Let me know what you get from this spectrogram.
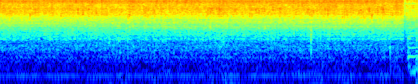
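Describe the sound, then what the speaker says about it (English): Diced yellow onion frying in bacon drippings in a skillet, a steady close hiss and crackle of sizzling fat that runs unbroken throughout. "to my bacon drippings, I'm adding my onion first, and I'm going to cook this until they're translucent"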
